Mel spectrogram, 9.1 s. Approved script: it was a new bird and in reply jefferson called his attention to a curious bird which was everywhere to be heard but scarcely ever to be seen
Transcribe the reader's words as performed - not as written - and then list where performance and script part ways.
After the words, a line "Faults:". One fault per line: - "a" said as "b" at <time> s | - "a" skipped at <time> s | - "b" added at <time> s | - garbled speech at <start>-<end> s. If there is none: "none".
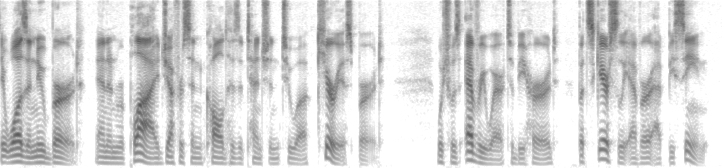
it was a new bird and in reply jefferson called his attention to a curious bird which was everywhere to be heard but scarcely ever at be seen
Faults:
- "to" said as "at" at 8.2 s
